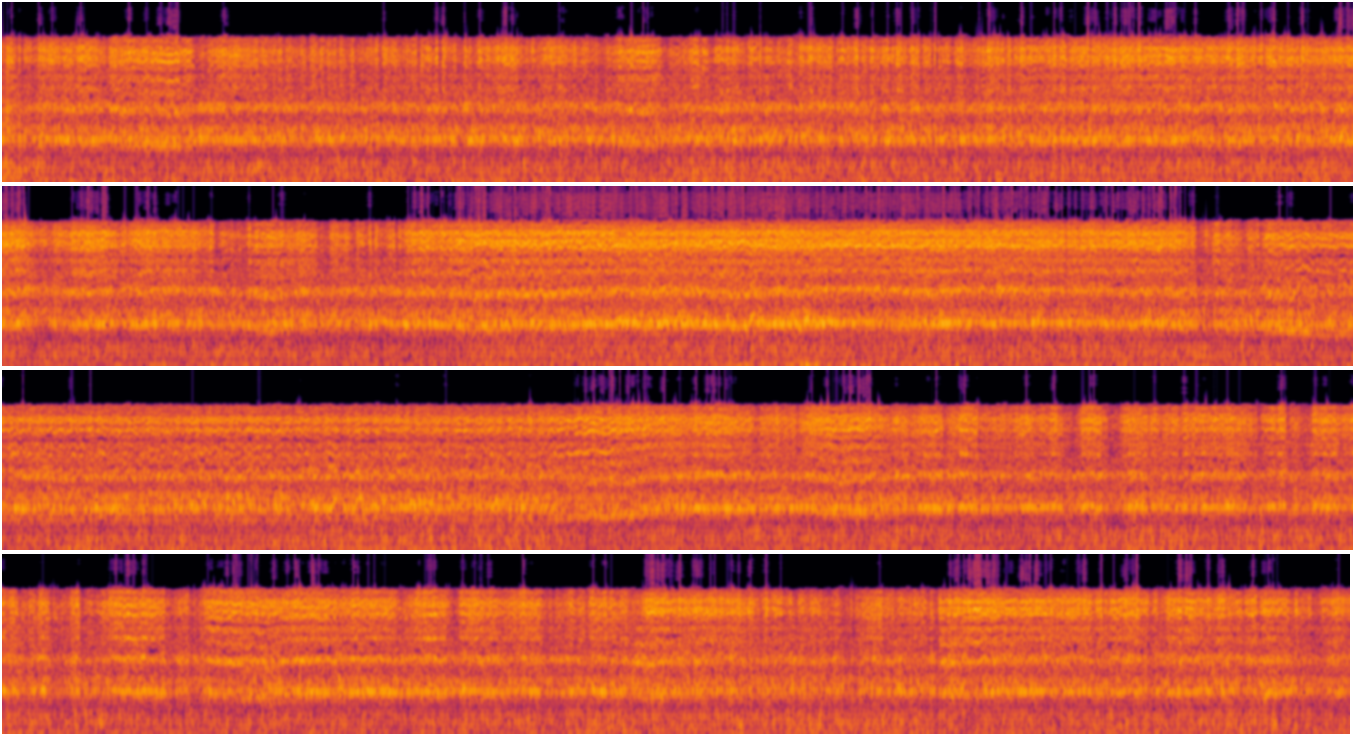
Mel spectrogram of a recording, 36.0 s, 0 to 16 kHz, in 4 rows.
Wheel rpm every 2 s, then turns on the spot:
230, 230, 230, 230, 230, 230, 220, 230, 230, 190, 190, 220, 230, 230, 230, 230, 230, 230.
none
